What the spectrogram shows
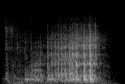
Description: walk wood creaky

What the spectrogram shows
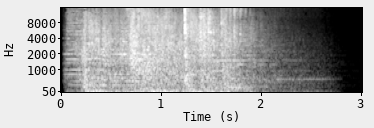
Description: Gunship Explode; Gunship Cavalry; LEGO Star Wars

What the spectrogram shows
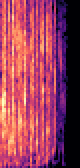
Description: Spill Liquid; boomerang fu

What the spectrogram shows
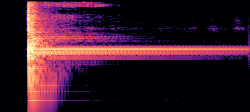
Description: pinball loose

